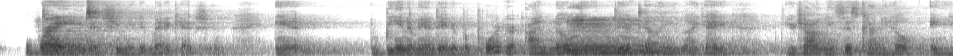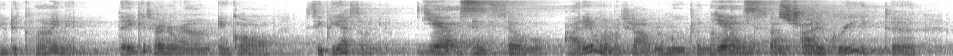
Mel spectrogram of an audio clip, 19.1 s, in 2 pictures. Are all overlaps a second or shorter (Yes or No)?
No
